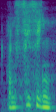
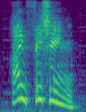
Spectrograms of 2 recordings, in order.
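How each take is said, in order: First: It is said in the Geen character voice. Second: It is said in a meowing, cat-like voice.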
